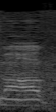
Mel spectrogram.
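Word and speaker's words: MOBB: I believe it's pronounced Mob. Otherwise, it's just M-O-B-B.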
